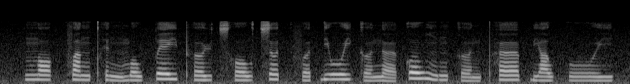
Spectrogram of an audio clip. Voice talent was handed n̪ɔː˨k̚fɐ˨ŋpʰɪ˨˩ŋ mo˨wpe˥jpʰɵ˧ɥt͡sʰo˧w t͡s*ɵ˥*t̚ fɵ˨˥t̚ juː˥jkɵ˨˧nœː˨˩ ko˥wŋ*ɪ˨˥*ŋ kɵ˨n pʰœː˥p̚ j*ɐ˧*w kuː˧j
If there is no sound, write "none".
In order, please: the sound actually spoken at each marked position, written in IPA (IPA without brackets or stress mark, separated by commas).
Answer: ɵ˥, ɪ˧, ɐ˧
